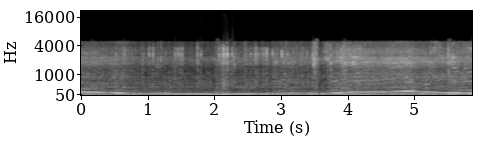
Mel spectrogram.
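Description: Renault Clio 1.8 16V rally car's four-cylinder engine heard from inside the cabin. It drops off about half a second in and runs lower for about three seconds, then revs up hard, dips briefly and climbs again near the end. There are a couple of short knocks along the way.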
